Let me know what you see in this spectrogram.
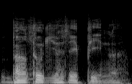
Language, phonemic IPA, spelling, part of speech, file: French, /bɛ̃.zɔ.dja.ze.pin/, benzodiazépine, noun, Fr-benzodiazépine.ogg
- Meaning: benzodiazepine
